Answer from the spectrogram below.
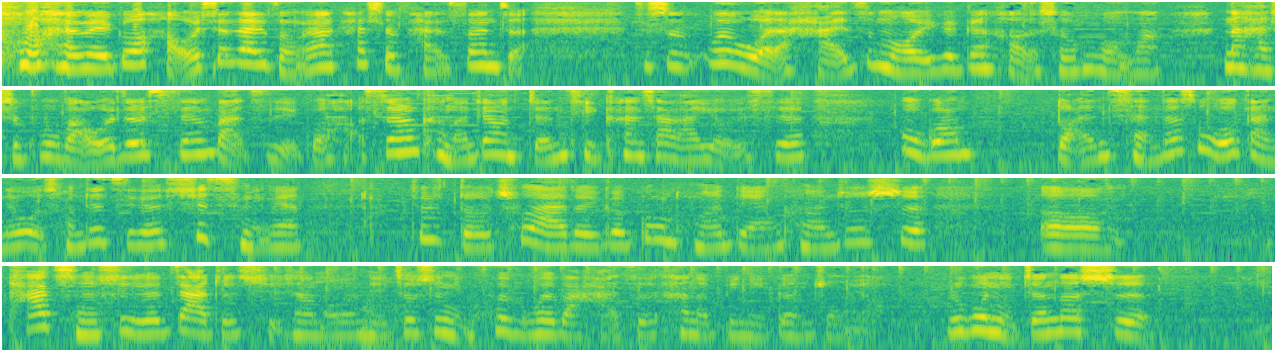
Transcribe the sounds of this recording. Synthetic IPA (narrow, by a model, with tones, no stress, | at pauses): wɔ˨˩xa˧˥ɪme˧˥ɪkwɔ˥˧xɑ˨˩ʊwɔ˨˩ɕjɛ˥˧nt͡sa˥˩ɪt͡sə˨˩m˧˥jɑ˥˧ŋkʰa˥ɪʂɻ̩˨˩pʰa˧˥nswa˥˩nʈ͡ʂɤ̰˩ | t͡ɕjo˥˧ʊʂɻ̩˥˧we˥˩ɪwɔ˨˩d̪ə˦xa˧˥ɪd͡zɹ̩˥˧mɔ˧˥ʊi˧˥ɡə˧kɤ˥˩ŋxɑ˨˩ʊd̪ə˦ʂɤ˥ŋxwɔ˧˥mɐ˧na˥˩xa˧˥ɪʂɻ̩˥˧pu˥˩bɐ˨˩wɔ˨˩t͡ɕjo˥ʊʂ̩˥˩ɕjɛ˥npa˨˩t͡sɹ̩˥˩t͡ɕḭ˨˩kwɔ˥˩xɑ˨˩ʊswɻa˧˥nkʰɤ˨˩nɤ˧˥ŋʈ͡ʂɤ˥˧jɑ˥˩ŋʈ͡ʂə˧˥nt̪ʰi˨˩kʰa˥˧nɕja˥˩la˧˥ɪjo˨˩ʊi˥˩ɕjɛ˥ | mu˥˩kwɑ˥ŋ | t̪wa˧˥nt͡ɕʰjɛ˧˥nt̪a˥˧nʂɻ̩˥˩wɔ˧˥ka˨˩nt͡ɕɥɛ˧˥wɔ˨˩t͡sʰʊ˧˥ŋʈ͡ʂɤ˥˩t͡ɕi˨˩ɡə˦ɕy˥˩t͡ɕʰi˧˥li˨˩mjɛ˥˧n | t͡ɕjo˥˧ʊʂɻ̩˥˩t̪ɤ˧˥ʈ͡ʂʰu˥la˧˥ɪd̪ə˧i˧˥ɡə˧kʊ˥˩ŋt̪ʰʊ˧˥ŋd̪ə˧t̪̬jɛ˧˩˥nkʰɤ˨˩nɤ˧˥ŋt͡ɕjo˥˧ʊʂɻ̩˥˩ | ə˧˩ | t̪ʰa˥t͡ɕʰi˧˥ŋʂɻ̩˥˩i˧˥ɡə˧t͡ɕja˥˩ʈ͡ʂɻ̩˧˥t͡ɕʰy˨˩ɕjɑ˥˩ŋd̪ə˩wə˥˩nt̪ʰi˧˥t͡ɕjo˥˧ʊʂɻ̩˥˩ni˨˩xwe˥˩ɪpu˧˥xwe˥˩ɪpa˨˩xa˧˥ɪd͡zɹ̩˧kʰa˥˩nd̪ə˨˩ʊpi˥ŋnli˧˨˩kɤ˥˧ŋʈ͡ʂʊ˥˧ŋjɑ̰˥˩ʊ | ɻu˧˥kwɔ˧˥ni˨˩ʈ͡ʂə˥nd̪ə˨ʂɻ̩˥˩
